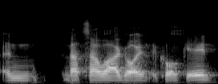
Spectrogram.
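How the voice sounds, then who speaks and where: A man hosting a casual chat over a call, recalling stories with halting restarts. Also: on the low side, monotone, no echo. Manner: hesitant, repeats words while recalling. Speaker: podcast host. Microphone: video call. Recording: dull dry call audio.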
